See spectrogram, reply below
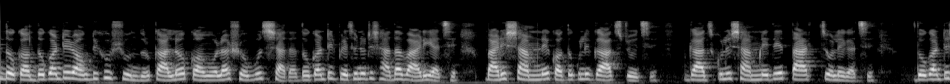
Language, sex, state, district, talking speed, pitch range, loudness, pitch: Bengali, female, West Bengal, Malda, 195 wpm, 210-255 Hz, -17 LUFS, 230 Hz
